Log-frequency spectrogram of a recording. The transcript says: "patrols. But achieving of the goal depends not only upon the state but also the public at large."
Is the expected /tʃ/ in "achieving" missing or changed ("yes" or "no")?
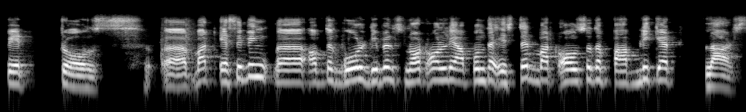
yes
